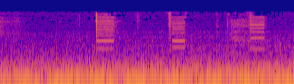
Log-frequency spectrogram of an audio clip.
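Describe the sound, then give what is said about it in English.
A telephone number is dialed: three short, clear DTMF tones spaced apart over a steady low rumble. “Dial your number. Go ahead.”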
